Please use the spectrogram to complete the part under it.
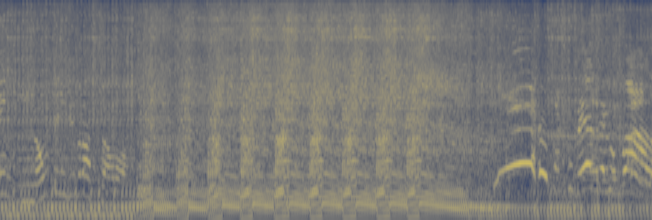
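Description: A modified motorcycle engine revs hard through a run of rising and falling pulls, loud and close, with a rough steady idle before and after and voices talking over it.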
